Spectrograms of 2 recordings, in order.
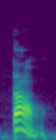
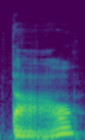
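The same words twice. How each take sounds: First: The tone falls sharply from high to low. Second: The tone is low and dipping. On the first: It means road or way. "떨어지는 성조" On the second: It means to guide or lead. "내려가는 성조가 됩니다"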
